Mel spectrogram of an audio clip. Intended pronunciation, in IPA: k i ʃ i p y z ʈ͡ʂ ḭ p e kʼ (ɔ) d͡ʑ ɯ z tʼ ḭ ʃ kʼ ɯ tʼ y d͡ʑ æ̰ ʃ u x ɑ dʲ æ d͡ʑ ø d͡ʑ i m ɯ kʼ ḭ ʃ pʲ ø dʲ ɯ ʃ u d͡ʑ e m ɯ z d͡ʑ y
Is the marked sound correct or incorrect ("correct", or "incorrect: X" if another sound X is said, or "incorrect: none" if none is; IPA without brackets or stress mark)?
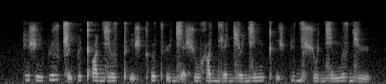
incorrect: ɑ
